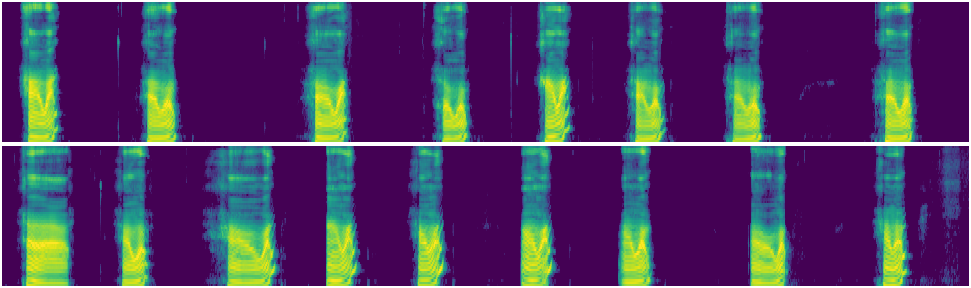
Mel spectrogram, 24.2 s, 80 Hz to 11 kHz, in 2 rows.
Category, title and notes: Speech > Solo speech
Subject : A mid20s male voice-acting for the first time. Check out the pack for more sounds. Doing some "villager" type accent. Weather : Processing : Trimmed and Normalized in Audacity, Faded in/out. Notes : I think there’s a “gate” like effect, which comes directly from the microphone. Things seem to “pop” in. Also sorry my voice-acting isn’t top notch, I’m a little monotone but hey, better than nothing. I’l try to do better and more pushed acting next time ;) Tips : Check out the pack!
